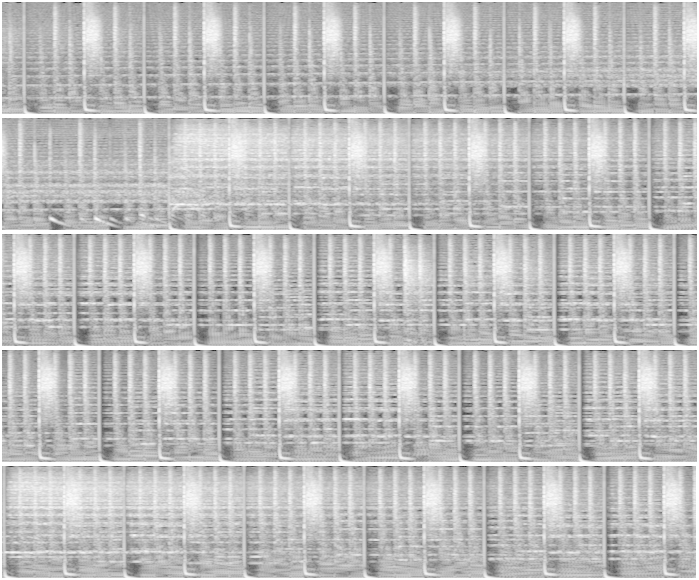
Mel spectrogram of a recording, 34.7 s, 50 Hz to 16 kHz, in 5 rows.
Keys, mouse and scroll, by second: 0.4 alt+scroll up 1, 1.2-2.4 drag, 2.8 space, 2.9 click, 3.1-3.4 space, 4.5 click, 4.8 space, 5.9 click, 8.3-12.7 typing, 14.0 space, 14.1 click, 14.4 space, 15.5-17.0 drag, 17.1 space, 17.2 click, 17.5 space, 19.1 click, 30.9 click, 33.6 space, 33.7-34.2 click, 34.0 space, 34.2 space.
